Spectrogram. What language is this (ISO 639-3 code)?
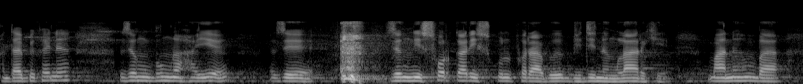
brx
